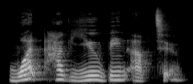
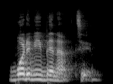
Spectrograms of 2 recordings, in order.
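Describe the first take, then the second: First: Each word is said fully and separately. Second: The words are contracted and reduced together.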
